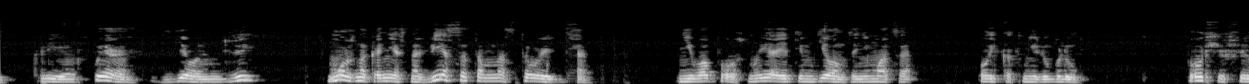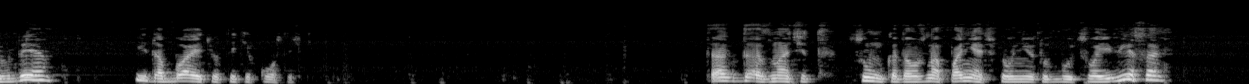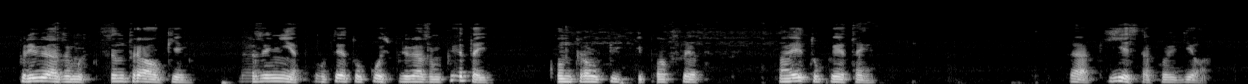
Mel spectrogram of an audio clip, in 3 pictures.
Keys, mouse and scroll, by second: 2.9 g, 3.5-4.6 middle drag, 5.6 shift+middle click, 7.7 click, 9.1-10.4 drag, 11.0 middle click, 13.2 shift+d, 14.4-15.9 drag, 16.1 middle click, 18.2-18.7 shift+scroll up 1, 19.4 click, 20.6-21.5 scroll up 1, 21.5-23.0 middle drag, 24.2 shift+click, 25.6 click, 28.1 click, 29.0 shift+click, 31.6 ctrl+p, 32.6 click, 33.5 shift+click, 34.8 ctrl+p, 36.2 middle click.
